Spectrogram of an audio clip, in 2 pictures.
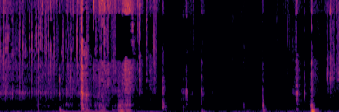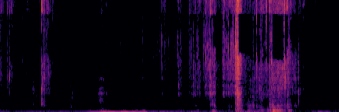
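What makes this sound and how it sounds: A utility knife blade scrapes and carves a solid pink bar of soap held in the hand, its surface pre-scored in a grid so small cubes crumble off. Dry, crunchy scraping and crumbling bursts come in uneven clusters, mostly bright and high with little low end. Brief quiet gaps separate the clusters.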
